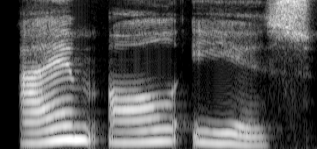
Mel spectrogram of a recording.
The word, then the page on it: Im all ears: slow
